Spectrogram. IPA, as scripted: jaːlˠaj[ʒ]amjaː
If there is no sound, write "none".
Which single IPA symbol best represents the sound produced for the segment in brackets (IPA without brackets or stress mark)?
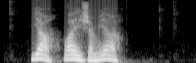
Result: ʒ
